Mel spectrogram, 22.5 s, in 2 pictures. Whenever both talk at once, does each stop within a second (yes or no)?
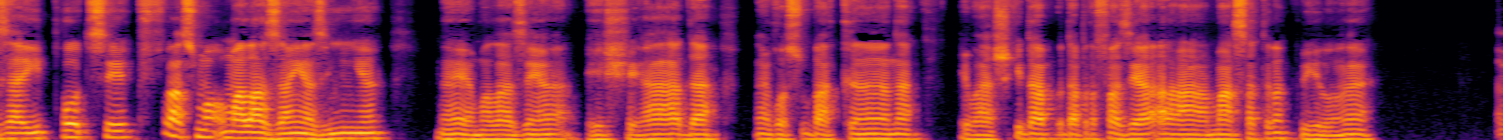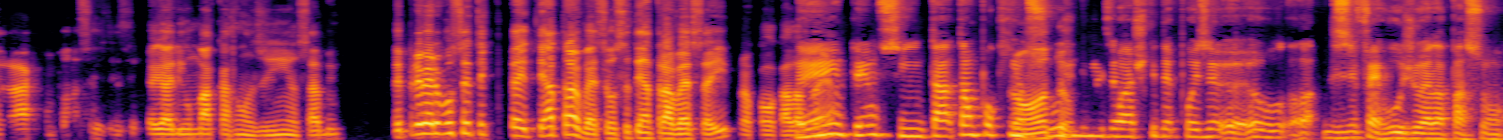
yes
